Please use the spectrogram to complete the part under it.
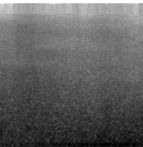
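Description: Pacific Ocean surf on the shore at Valparaíso, Chile, a continuous broadband wash of waves mixed with wind rumble on the microphone, loud and steady with no voices.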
